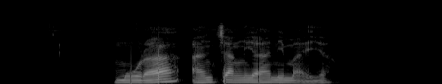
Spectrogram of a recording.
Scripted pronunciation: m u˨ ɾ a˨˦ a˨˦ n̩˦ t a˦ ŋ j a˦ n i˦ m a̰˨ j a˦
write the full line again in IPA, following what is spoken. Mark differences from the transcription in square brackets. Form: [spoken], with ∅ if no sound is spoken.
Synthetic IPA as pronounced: m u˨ ɾ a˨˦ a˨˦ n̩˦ [t͡ʃ] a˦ ŋ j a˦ n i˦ m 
